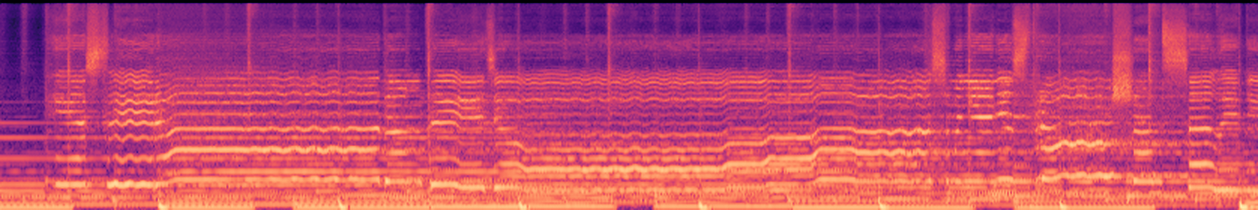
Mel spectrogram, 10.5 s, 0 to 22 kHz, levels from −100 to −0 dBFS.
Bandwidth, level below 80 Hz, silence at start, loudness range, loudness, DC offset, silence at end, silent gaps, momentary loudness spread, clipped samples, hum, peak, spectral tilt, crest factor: over 20 kHz; -20 dBFS; 0 s; 1 LU; -13 LUFS; under 0.1%; 0 s; none; 3 LU; under 0.1%; none; -2 dBFS; -4 dB/octave; 12 dB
